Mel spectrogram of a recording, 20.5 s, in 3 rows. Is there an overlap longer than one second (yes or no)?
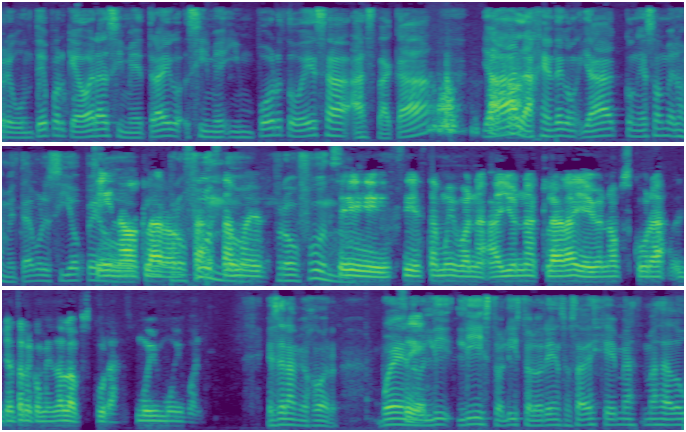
yes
